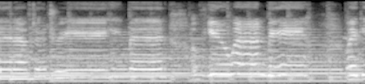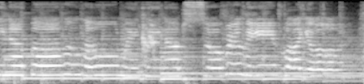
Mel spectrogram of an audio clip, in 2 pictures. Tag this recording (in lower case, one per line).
music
